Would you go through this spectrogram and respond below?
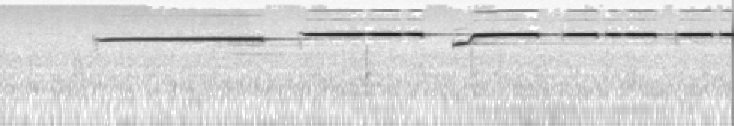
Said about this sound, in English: last discovered that it was the white-throated sparrow, a common bird all through this region. Its song is very delicate and plaintive, a thin, wavering, tremulous whistle. Which disappoints one, however, as it ends when it seems to only have begun.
